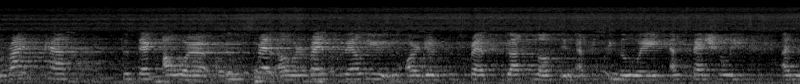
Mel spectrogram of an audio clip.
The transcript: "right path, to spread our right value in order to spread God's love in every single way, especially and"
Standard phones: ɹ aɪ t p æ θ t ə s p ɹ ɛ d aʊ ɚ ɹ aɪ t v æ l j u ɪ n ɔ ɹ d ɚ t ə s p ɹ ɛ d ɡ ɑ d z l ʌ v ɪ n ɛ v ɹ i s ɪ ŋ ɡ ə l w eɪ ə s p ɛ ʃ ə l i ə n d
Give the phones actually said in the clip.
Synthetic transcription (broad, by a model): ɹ aɪ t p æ t t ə s p ɹ ɛ d aʊ ɚ ɹ aɪ t v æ l j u ɪ n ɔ ɹ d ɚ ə s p ɹ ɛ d ɡ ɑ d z l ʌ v ɪ n ɛ v ɹ i s ɪ ŋ ɡ ə l w eɪ ə s p ɛ ʃ ə l i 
